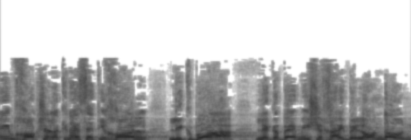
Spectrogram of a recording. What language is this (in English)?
Hebrew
